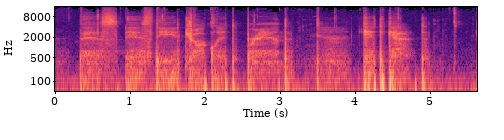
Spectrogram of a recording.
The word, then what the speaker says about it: KitKat: KitKat. KitKat. I think that's how Americans usually say it. Kit Kat. Kit Kat. They don't really pronounce the T fully.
